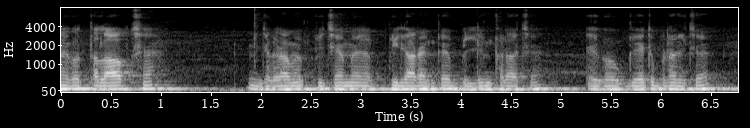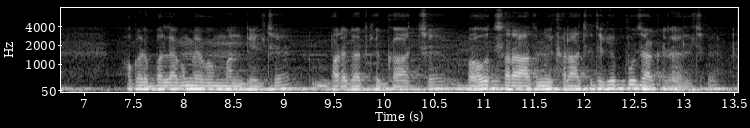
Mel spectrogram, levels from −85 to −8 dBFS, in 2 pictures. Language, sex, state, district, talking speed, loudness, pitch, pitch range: Angika, male, Bihar, Begusarai, 160 wpm, -23 LUFS, 115 Hz, 110-120 Hz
